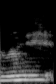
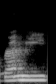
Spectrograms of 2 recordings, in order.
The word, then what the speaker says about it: Rumi: This is the Rumi, or Remy, depending on how you pronounce it, Oracle deck by Elena Fairchild.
